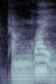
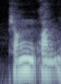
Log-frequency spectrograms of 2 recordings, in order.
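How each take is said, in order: First: The final n becomes an i vowel. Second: The name ends in a final n sound. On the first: This is how dialect speakers read the name. "전라도 방언에서는 그 병과이 이런 식으로 읽어내죠" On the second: This is the standard form that is hard for dialect speakers. "이 병관 이렇게 발음하기 어려워"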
